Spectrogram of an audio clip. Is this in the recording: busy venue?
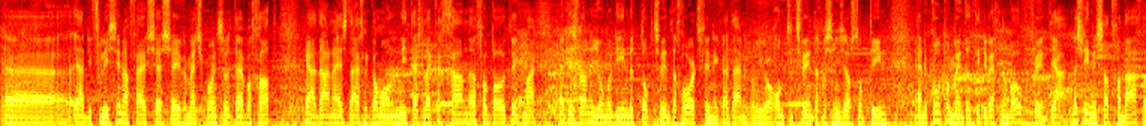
yes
